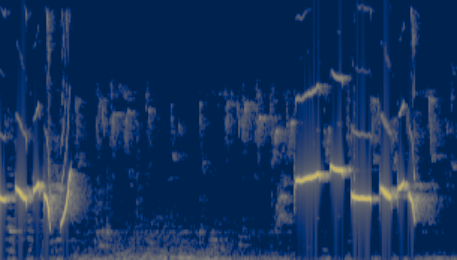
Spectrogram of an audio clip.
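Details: Stressed Oriental magpie-robin provoked into singing: loud clear whistled phrases with sharp slurs and held notes in two bursts separated by a quiet gap with faint low noise.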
